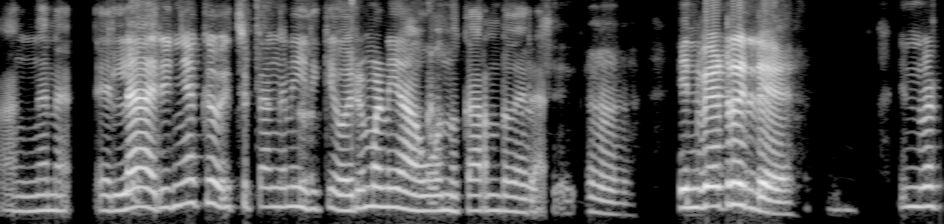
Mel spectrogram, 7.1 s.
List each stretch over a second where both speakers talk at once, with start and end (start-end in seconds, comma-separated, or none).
1.1-2.4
